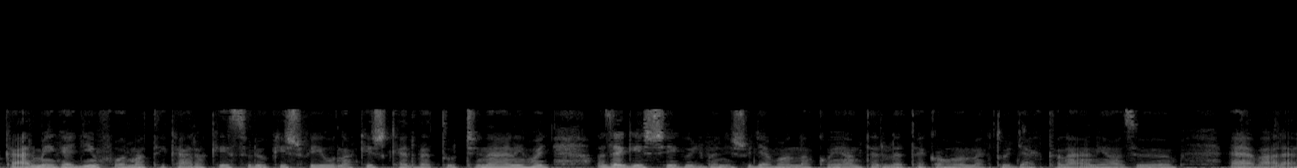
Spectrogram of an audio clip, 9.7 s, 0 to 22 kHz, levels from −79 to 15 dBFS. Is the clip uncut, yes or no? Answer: yes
